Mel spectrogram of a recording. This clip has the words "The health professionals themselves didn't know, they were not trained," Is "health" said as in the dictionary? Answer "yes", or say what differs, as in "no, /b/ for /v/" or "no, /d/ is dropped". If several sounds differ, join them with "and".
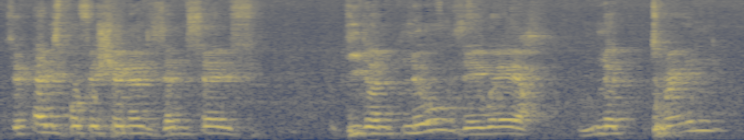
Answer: no, /s/ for /θ/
